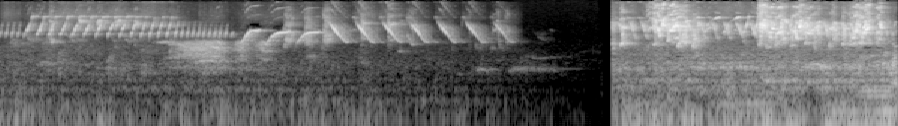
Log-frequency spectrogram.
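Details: Local red canary, a keen singer kept to tutor young birds: a quick trill, then a run of loud downward-sweeping notes about two per second, a short gap, then a dense harsh high burst.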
